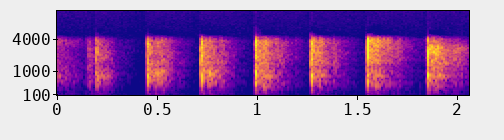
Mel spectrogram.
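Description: Hands clapping: a run of evenly spaced single claps, about three or four a second, applause at the close of a talk.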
